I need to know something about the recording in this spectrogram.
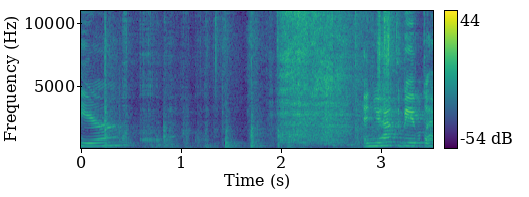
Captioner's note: pegboard scraping the table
